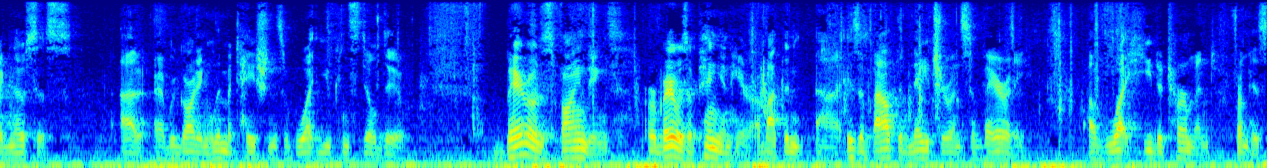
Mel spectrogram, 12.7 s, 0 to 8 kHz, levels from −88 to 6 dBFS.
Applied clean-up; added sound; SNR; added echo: none; none; none; none.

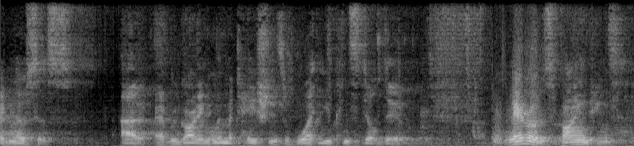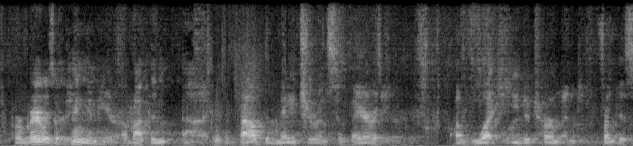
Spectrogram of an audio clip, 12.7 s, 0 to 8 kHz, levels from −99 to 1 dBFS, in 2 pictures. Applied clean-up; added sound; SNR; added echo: neural separator model SepFormer DNS4.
